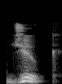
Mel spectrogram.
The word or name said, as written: juke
